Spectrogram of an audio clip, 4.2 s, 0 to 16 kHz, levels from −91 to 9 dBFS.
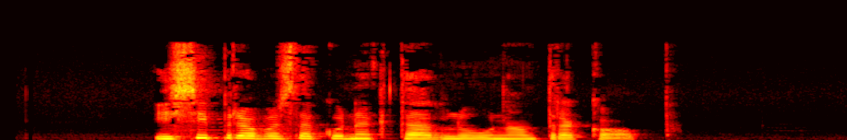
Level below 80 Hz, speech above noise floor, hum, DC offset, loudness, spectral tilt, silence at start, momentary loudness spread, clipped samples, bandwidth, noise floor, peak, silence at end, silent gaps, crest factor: -76 dBFS; 53 dB; none; under 0.1%; -22 LUFS; -3.5 dB/octave; 0.75 s; 12 LU; under 0.1%; 11.5 kHz; -75 dBFS; -6 dBFS; 1.05 s; none; 18 dB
